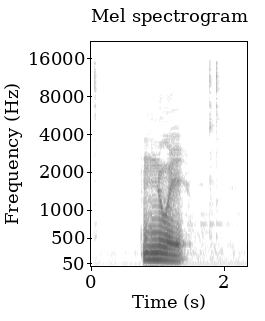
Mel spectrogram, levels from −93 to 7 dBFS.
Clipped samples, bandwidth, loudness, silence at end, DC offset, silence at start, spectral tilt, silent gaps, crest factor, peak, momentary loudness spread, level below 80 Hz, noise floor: under 0.1%; 15.5 kHz; -33 LUFS; 0.95 s; under 0.1%; 0.8 s; -9 dB/octave; none; 18 dB; -18 dBFS; 17 LU; -76 dBFS; -85 dBFS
